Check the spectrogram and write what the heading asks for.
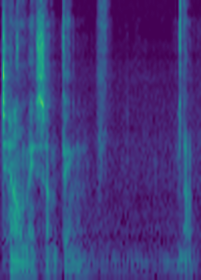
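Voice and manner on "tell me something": ordinary talk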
